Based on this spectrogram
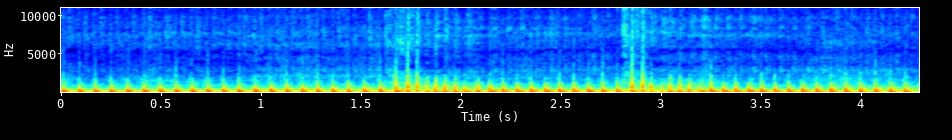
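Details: Motorcycle at idle after replacing the blown exhaust gasket and fitting a Megaton muffler: deep, even exhaust thump about thirteen pulses a second, steady and unbroken, low rumble; healthy idle.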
